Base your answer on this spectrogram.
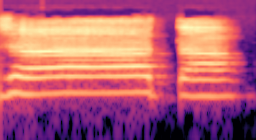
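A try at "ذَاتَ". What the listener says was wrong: ঝাতা না, ওটা জাল, জাতা।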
